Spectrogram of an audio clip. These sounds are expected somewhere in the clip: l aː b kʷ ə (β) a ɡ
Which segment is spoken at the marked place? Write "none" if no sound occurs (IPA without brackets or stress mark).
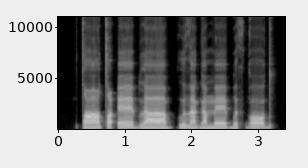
ð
